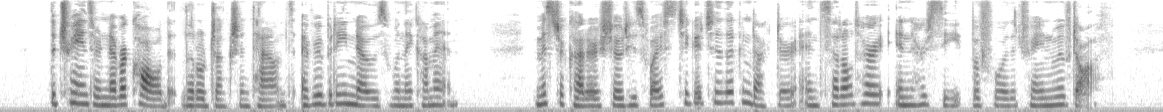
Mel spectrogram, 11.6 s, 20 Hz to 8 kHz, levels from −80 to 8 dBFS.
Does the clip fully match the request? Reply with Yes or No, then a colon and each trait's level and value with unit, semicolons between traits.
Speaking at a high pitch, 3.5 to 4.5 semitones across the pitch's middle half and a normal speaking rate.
No: high, 205 Hz; average, 3.0 semitones; average, 180 wpm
